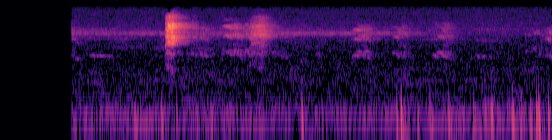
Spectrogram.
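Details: Red-collared lorikeet giving a single loud, harsh screech followed by softer rasping notes, with faint rustling and tapping in the background.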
